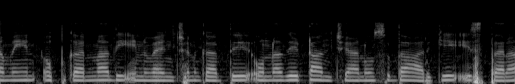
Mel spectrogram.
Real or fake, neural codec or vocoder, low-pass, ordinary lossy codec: fake; codec, 16 kHz, 16 kbps, FreqCodec, larger model; 7.2 kHz; none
